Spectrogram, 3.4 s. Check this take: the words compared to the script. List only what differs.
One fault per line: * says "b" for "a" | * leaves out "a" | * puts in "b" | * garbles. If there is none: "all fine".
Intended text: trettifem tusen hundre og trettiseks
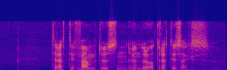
all fine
